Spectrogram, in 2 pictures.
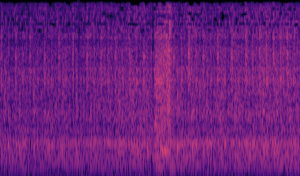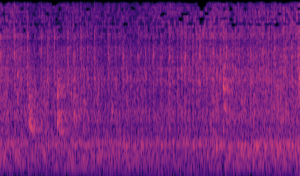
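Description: Early racing car's engine idling with a steady, rapid chugging, with a sharp click about one and a half seconds in.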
